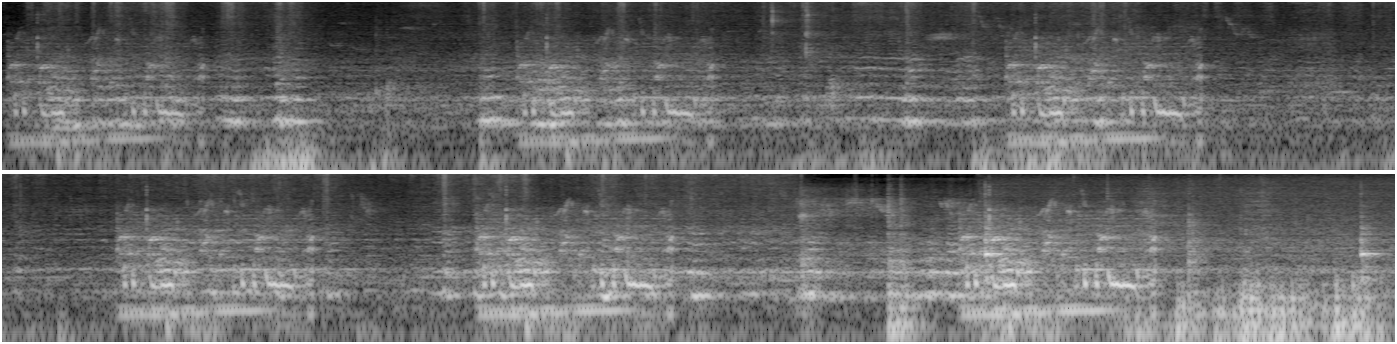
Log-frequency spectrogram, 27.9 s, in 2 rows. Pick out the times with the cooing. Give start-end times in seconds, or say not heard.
0.1-2.0, 5.1-7.2, 10.0-12.0, 15.1-17.1, 18.6-20.6, 23.5-25.5.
